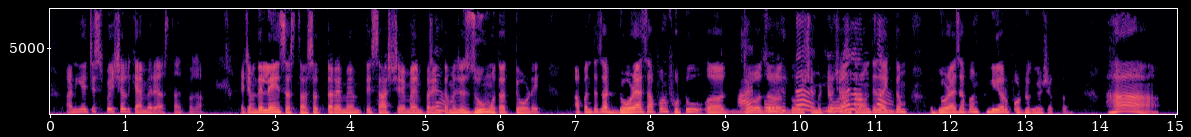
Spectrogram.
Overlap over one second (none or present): present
